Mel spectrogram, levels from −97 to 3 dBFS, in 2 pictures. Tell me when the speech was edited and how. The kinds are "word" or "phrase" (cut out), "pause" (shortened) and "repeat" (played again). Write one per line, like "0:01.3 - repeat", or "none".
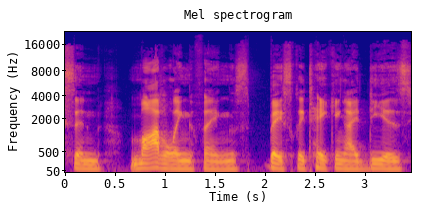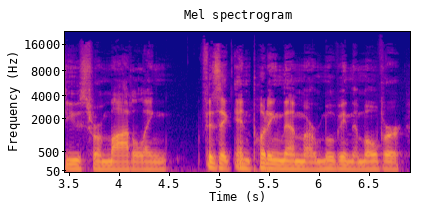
0:05.1 - word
